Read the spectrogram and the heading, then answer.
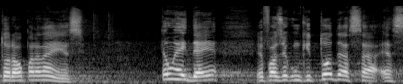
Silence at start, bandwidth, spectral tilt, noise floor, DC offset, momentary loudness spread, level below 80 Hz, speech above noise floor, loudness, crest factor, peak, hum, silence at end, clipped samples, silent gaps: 0 s; 16.5 kHz; -4.5 dB/octave; -43 dBFS; under 0.1%; 12 LU; -52 dBFS; 29 dB; -15 LUFS; 14 dB; -2 dBFS; none; 0 s; under 0.1%; none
